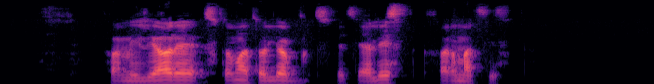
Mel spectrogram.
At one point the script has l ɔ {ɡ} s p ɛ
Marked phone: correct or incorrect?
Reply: correct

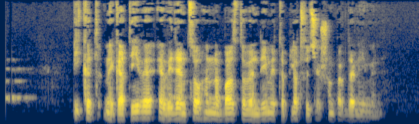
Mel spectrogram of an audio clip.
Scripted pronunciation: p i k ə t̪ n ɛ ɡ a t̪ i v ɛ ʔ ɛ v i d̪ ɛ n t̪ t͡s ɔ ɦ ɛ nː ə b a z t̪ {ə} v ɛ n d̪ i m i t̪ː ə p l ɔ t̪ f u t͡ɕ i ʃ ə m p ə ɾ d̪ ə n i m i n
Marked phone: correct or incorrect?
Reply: correct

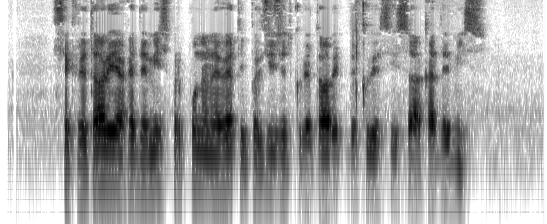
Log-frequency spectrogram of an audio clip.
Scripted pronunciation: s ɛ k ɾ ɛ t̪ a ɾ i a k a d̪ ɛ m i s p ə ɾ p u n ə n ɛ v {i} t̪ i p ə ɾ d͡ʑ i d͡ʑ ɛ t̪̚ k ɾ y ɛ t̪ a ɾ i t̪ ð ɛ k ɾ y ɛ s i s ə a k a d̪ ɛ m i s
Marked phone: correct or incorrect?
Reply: incorrect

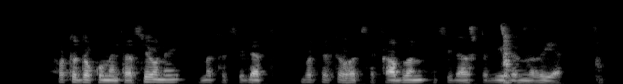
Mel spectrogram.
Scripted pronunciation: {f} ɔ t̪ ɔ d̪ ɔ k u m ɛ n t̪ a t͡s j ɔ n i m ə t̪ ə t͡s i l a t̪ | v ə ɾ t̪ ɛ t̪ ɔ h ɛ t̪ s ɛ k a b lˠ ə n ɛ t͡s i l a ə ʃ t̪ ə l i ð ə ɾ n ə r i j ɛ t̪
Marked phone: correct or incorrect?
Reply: correct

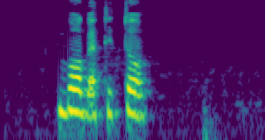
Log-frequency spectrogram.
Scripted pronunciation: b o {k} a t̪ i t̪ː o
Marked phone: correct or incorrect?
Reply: incorrect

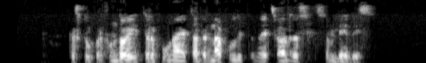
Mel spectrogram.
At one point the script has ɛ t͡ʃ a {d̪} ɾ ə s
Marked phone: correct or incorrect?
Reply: correct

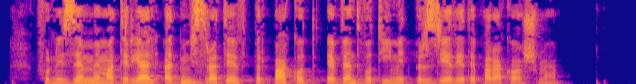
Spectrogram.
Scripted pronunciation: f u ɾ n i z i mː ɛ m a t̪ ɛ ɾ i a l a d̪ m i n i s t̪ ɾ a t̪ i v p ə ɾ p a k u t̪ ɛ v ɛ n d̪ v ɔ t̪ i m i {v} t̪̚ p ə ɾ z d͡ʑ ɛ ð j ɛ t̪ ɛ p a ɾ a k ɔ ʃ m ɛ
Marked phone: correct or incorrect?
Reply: incorrect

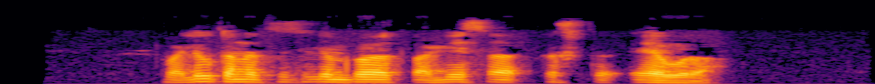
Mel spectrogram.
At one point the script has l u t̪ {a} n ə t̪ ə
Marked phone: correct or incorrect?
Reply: correct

